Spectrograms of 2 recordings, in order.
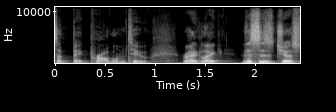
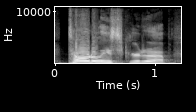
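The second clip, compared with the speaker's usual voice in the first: much higher and louder, totally hammed up; mock shout; 10 semitones higher, 10 dB louder than usual. Mocking the minister's bungle, loud mock shout. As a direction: belt it out in mock glee.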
